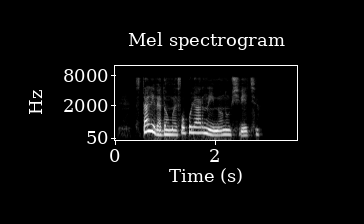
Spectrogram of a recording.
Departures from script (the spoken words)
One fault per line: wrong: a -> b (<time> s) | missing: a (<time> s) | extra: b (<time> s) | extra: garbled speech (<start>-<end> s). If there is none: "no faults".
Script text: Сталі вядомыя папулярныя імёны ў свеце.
no faults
